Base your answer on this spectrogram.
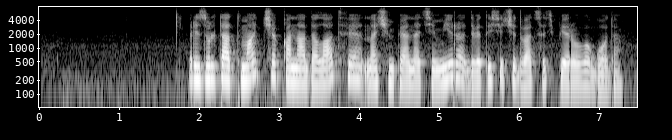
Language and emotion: Russian, neutral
